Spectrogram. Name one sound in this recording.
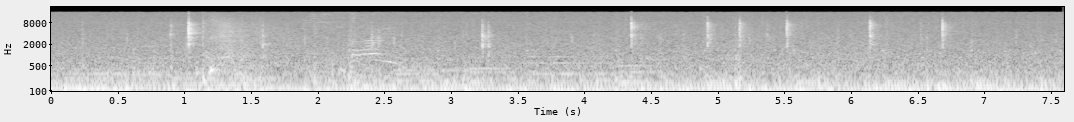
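Small chimes tinkle as gems are picked up.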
